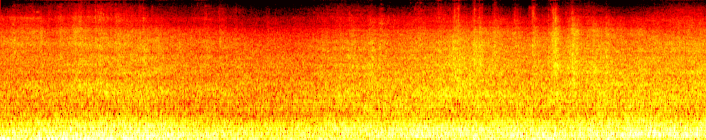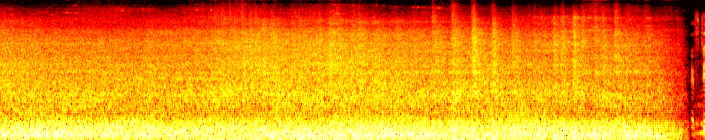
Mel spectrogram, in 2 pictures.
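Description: A train passes through Stoke-on-Trent station: a loud, steady rumble with clattering wheels over rail joints, near and continuous, fading abruptly at the end, with no voices.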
